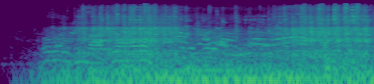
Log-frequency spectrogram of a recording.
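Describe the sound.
A continuous metallic rattling and clanking as a ferryman hauls a ferry boat along a simple iron chain across the water to a small island in the south of Cairo, Egypt, steady and fairly loud throughout, with indistinct voices mingled in the background.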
